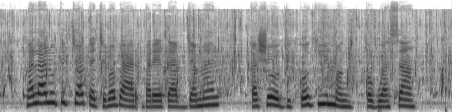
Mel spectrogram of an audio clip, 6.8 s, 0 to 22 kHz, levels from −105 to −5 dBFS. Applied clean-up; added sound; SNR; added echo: none; Liquid; 13 dB; none.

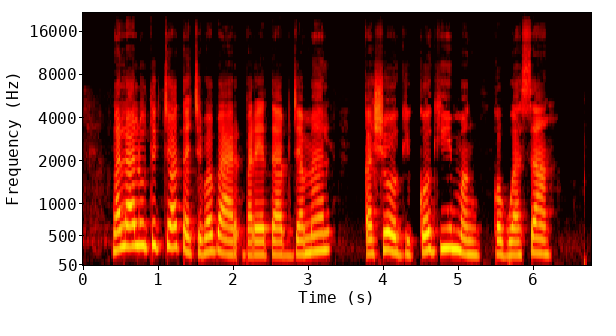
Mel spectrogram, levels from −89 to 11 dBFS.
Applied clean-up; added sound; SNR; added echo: none; none; none; none.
